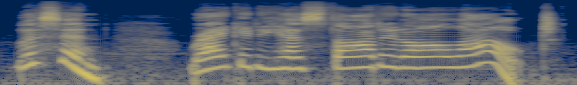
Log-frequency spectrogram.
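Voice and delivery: high, eager doll voices; excited little dolls. Acted. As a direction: pass the news on like excited toys. The other dolls whisper excitedly.

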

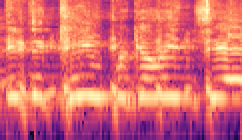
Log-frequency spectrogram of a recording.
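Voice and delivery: fast, high, anxious; worried question. Retold or imitated. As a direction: rush the concern out. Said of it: "I was like".

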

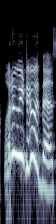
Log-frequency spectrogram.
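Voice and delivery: high, loud mock bafflement; bumbling incompetence. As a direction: act hopelessly clueless for a kid. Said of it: "like, incompetent".

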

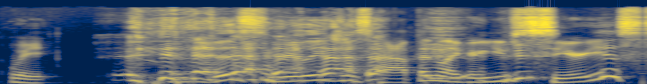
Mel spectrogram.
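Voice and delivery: high, half-laughing wait-what; can't believe my luck; amazed are-you-serious; stunned disbelief. Retold or imitated. Retelling shock at job offer.

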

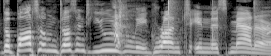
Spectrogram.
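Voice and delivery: slow nature-documentary narrator impression; David Attenborough. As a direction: narrate it slowly like a wildlife film. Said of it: "David Attenborough is like".

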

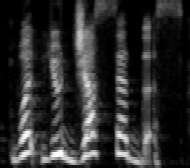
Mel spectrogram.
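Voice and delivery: high, slow mock exasperation; incredulous. Podcast host reacting to the heroine's blunder, incredulous.

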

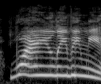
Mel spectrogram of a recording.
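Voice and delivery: very high imitation of a clingy friend; mock whining. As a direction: wail it like an abandoned drunk. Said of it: "biggest pet peeves in the entire world is whiny tone".

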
